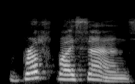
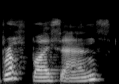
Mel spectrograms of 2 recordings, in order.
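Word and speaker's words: Burgh by Sands: A quick look at the parish map shows Bruff by Sands and it's spelled Berg by Sands.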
